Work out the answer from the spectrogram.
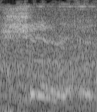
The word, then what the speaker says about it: Xoloitzcuintli: be able to pronounce, Xoloitzcuintli, there are plenty of ways this pooch is one of the rarest in the world. Xolo, that's how you say it. So Xoloitzcuintli, if I've got it right.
